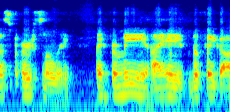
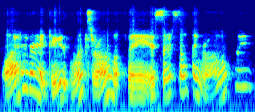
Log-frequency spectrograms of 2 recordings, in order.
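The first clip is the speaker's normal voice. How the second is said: high, pained self-reproach; exasperated self-questioning; 9 semitones higher than usual. Retold or imitated. A friend recalling lying awake, asking what's wrong with him. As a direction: berate yourself in mock despair.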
